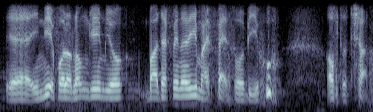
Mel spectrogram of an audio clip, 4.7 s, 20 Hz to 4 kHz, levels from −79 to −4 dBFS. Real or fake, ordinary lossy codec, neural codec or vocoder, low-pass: real; Opus, 24 kbps; none; 3.6 kHz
